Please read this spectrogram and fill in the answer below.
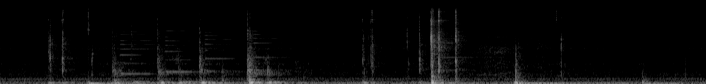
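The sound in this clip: Keystrokes on a computer keyboard entering music notes, sparse irregular clicks and taps with a few louder thunks, and no talking.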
